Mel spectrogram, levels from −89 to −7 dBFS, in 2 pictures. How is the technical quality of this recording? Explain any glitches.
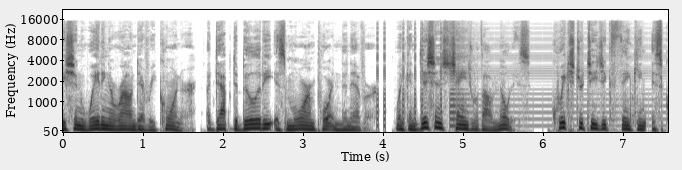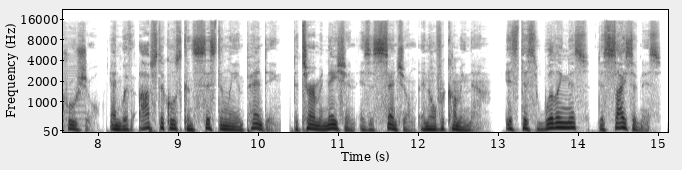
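Two bursts of mobile-phone interference get into the recording, one right after the other.

GSM signalling bursts come in from 3.92 to 4.74 s, just after "more important than ever": a galloping dit-dit-dit of short 217 Hz buzzes, nearly as loud as the speech. A nearby 2G phone is handshaking, and the audio circuitry rectifies those brief radio pulses.

GSM phone buzz follows from 4.84 to 7.85 s, a steady, raspy 217 Hz buzz with plenty of harmonics, about 21 dB below the speech. That's the phone now in a call, transmitting 217 bursts a second, with each radio pulse rectified into the audio path.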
